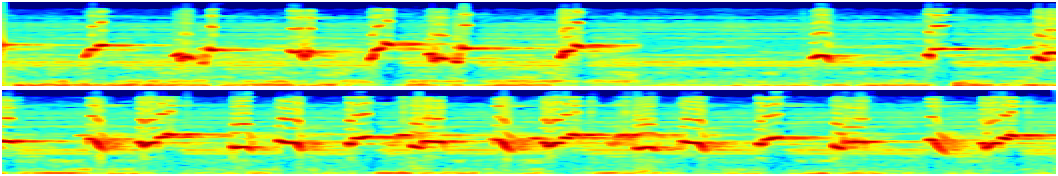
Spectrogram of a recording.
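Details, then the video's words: Bulbul song used to provoke other trucukan to answer: cheerful whistled phrases, first spaced, then rapid and tumbling, with a low background murmur. "trucukan gacor TARUNG ROPEL PANJANG pancingan trucukan agar bunyi jadikan burung trucuk NYAUT gacor"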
